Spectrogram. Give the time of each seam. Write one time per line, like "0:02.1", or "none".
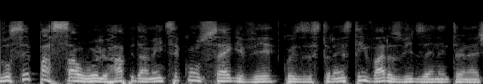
0:02.8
